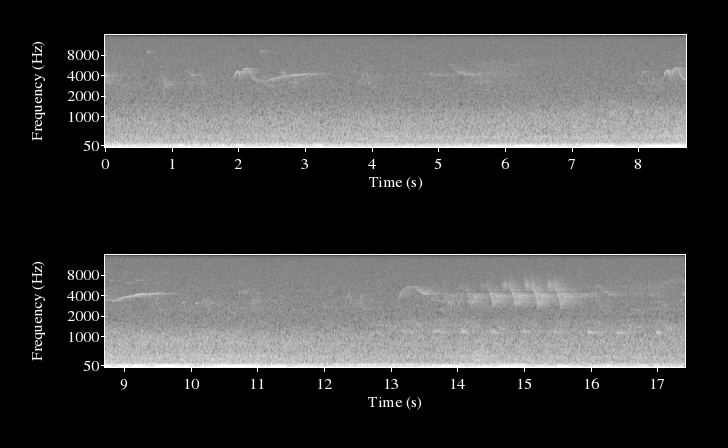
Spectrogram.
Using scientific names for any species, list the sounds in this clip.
Contopus virens, Setophaga caerulescens, Seiurus aurocapilla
